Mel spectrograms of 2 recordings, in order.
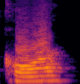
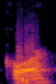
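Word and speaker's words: Kaur: you mind pre-core and her name is pronounced core for other folks that work on this radio station. It's pronounced core.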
